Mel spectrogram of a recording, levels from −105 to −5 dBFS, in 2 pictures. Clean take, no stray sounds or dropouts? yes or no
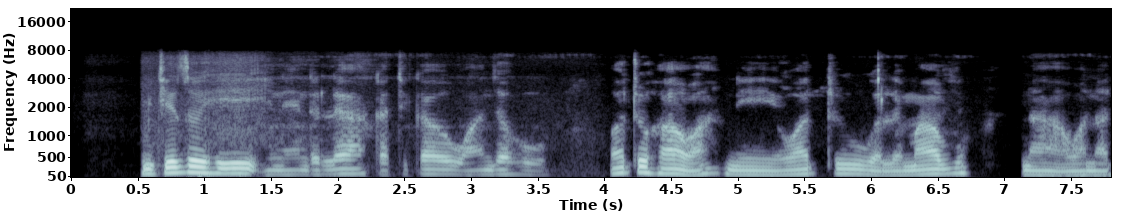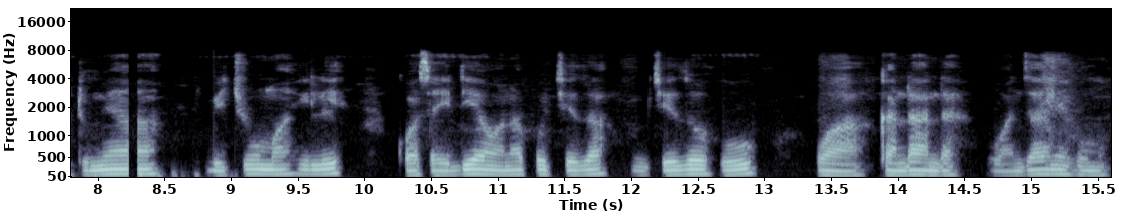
no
